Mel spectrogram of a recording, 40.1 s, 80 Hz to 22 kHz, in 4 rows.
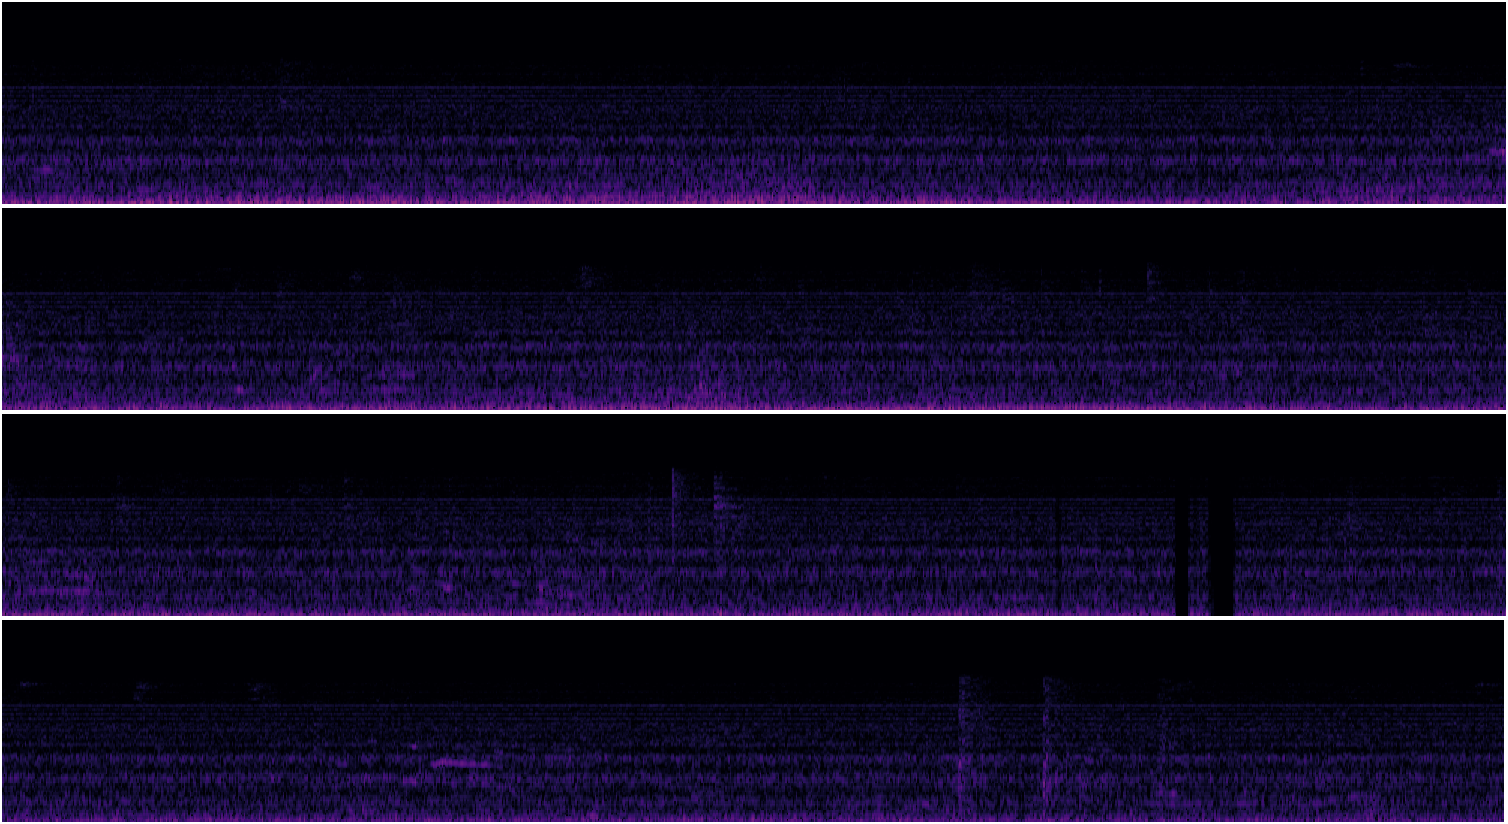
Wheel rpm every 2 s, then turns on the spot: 0, 0, 0, 0, 0, 0, 0, 0, 0, 0, 0, 0, 0, 0, 0, 0, 0, 0, 0, 0.
none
